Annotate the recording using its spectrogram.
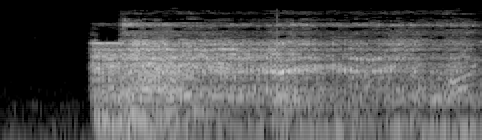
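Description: An animated TV promo's soundtrack playing from a tablet's speaker, starting abruptly about half a second in with a loud, dense rush of sound.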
